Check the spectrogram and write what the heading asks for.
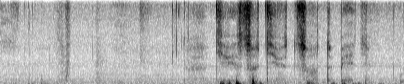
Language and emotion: Russian, neutral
